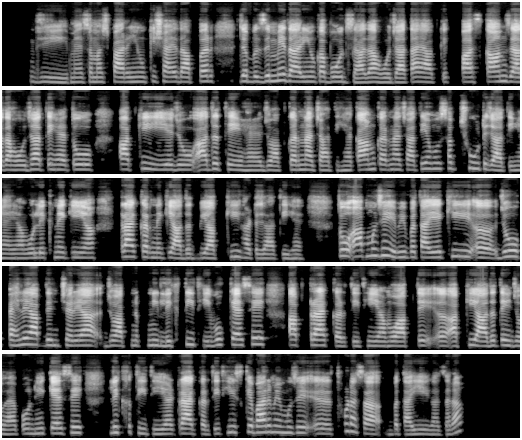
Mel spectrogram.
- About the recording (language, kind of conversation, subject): Hindi, advice, दिनचर्या लिखने और आदतें दर्ज करने की आदत कैसे टूट गई?
- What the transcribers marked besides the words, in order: in English: "ट्रैक"; in English: "ट्रैक"; in English: "ट्रैक"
